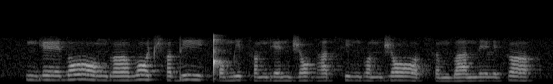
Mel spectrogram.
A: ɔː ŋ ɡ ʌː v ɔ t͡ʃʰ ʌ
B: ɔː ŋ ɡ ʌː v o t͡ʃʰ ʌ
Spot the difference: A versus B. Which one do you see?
A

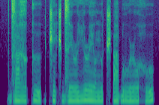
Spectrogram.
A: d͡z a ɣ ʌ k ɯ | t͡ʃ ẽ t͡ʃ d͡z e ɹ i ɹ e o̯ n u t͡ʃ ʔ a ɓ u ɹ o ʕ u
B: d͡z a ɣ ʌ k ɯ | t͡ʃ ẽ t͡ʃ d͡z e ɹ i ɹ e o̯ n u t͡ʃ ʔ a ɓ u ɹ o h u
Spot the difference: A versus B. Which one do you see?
B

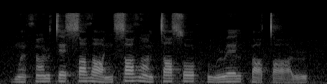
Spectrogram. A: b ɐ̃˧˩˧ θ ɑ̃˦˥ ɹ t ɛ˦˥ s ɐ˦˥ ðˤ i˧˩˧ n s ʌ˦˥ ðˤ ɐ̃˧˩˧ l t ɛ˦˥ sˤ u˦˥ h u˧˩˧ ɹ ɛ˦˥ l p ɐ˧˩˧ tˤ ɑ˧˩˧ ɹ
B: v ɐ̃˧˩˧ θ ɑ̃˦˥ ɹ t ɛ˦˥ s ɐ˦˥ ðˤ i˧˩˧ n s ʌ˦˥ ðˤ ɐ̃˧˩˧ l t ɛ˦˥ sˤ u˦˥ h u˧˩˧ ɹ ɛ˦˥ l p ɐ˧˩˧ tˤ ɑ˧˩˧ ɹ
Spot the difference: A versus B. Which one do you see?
A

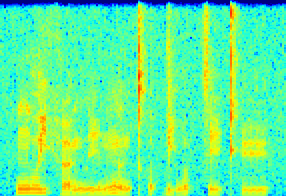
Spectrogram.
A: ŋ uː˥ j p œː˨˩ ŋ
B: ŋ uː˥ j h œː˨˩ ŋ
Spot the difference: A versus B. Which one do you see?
B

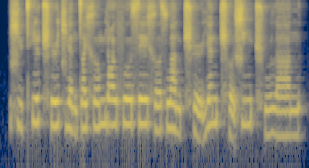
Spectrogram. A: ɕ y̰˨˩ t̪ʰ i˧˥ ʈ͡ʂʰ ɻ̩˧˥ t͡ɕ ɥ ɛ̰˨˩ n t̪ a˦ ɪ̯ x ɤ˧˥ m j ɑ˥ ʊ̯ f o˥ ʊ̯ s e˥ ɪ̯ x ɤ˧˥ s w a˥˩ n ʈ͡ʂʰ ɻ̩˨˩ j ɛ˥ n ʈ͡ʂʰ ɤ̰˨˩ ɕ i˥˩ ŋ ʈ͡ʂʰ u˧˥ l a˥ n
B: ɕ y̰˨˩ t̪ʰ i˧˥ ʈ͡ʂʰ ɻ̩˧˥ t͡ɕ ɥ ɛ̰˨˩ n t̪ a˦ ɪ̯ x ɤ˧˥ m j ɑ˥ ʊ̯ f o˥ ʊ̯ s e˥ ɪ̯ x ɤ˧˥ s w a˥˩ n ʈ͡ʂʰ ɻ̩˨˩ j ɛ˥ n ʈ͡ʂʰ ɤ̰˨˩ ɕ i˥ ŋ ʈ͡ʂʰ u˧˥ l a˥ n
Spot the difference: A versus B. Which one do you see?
B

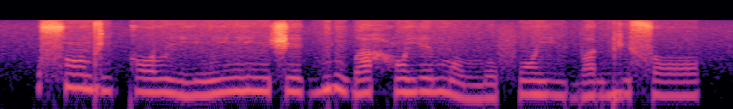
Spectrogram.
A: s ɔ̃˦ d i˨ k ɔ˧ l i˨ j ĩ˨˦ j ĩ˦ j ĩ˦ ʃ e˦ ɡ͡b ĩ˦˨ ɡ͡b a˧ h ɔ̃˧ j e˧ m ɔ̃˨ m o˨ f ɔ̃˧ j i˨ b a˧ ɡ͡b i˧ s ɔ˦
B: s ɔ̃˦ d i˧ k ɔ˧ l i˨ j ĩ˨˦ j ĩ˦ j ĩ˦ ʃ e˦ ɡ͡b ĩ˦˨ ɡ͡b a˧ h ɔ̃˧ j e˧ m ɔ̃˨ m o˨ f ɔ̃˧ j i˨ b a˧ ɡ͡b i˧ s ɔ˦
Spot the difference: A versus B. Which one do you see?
B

